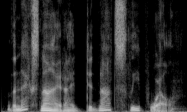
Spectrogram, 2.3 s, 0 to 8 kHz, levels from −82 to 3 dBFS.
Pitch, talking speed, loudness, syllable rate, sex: 110 Hz, 205 wpm, -20 LUFS, 3.8 syllables/s, male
